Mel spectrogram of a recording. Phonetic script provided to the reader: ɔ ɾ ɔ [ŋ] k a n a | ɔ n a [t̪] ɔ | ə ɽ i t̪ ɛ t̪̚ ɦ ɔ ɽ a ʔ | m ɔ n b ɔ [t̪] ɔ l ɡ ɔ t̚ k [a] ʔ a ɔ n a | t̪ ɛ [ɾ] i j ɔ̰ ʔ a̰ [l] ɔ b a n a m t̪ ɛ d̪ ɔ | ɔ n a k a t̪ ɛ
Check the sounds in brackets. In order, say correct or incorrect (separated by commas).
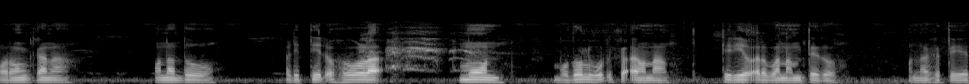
correct, incorrect, incorrect, correct, correct, incorrect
